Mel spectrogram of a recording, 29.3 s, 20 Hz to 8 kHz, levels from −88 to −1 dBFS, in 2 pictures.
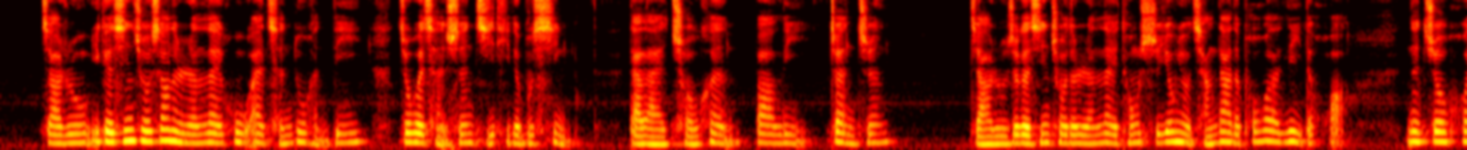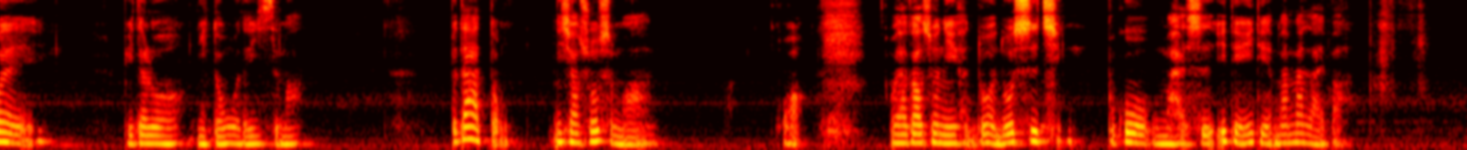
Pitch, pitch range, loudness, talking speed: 170 Hz, 155-190 Hz, -28 LUFS, 210 characters per minute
